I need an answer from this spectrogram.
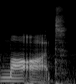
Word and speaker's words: Maat: I want to make sure I'm saying I pronounced this properly too so it's feather of Maat that's correct feather am mad right so first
